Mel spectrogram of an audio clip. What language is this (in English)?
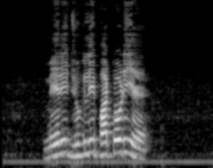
Sansi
